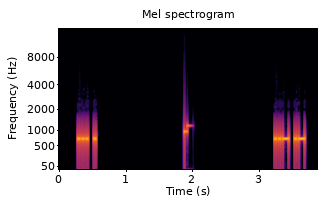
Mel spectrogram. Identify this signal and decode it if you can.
Morse code, heard as a keyed tone, about 41 wpm, 700 Hz. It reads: SE UA
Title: Top Two Letter Combinations in Words 40wpm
